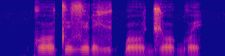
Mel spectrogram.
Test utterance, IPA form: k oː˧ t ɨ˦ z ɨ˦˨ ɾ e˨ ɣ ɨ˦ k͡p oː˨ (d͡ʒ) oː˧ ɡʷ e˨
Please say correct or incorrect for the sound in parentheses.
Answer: correct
